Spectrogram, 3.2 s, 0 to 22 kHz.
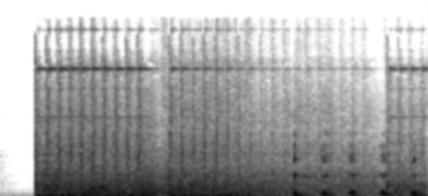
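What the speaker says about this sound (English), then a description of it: "Guns." Gunfire from a Squid Game Season 2 episode: a steady loud roar, then five sharp, evenly spaced shots ringing out near the end.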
